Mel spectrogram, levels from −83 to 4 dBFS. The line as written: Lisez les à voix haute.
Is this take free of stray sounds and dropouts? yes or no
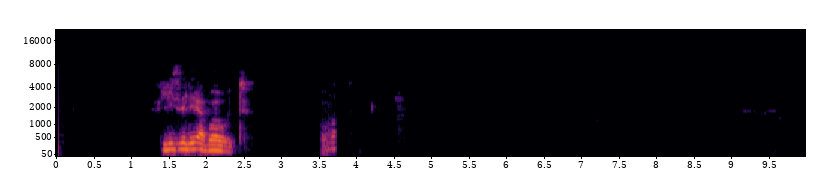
no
